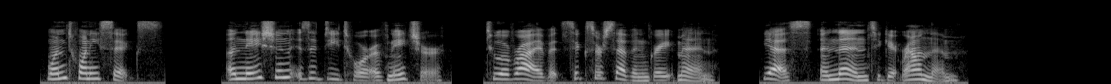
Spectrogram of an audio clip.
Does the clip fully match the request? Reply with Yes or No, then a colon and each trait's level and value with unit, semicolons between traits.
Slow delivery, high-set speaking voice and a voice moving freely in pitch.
Yes: slow, 125 wpm; high, 215 Hz; wide, 6.2 semitones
